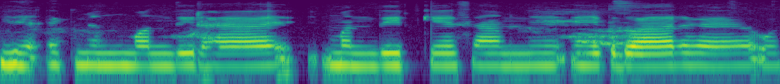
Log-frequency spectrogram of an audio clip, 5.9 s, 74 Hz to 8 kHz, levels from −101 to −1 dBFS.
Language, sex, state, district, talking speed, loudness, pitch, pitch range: Hindi, female, Uttar Pradesh, Ghazipur, 135 wpm, -18 LUFS, 205 Hz, 205-210 Hz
